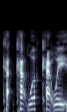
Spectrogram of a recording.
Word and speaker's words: Katwe: Just coming back to the film briefly, are you sure you've actually pronounced the title correctly? Because it sounds like Katwe. – That is the Ugandan pronunciation.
